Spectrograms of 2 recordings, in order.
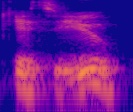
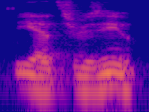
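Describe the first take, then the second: First: It is said without calm confidence. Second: It is said with calm confidence.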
